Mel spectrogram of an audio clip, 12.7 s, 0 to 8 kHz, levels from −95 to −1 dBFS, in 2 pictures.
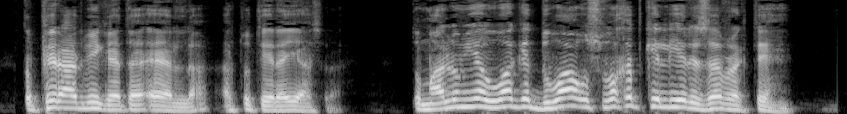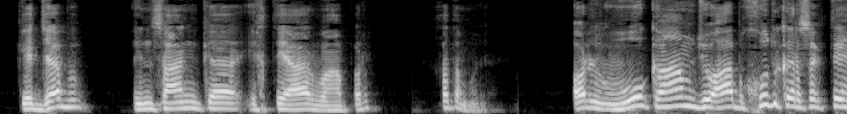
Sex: male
